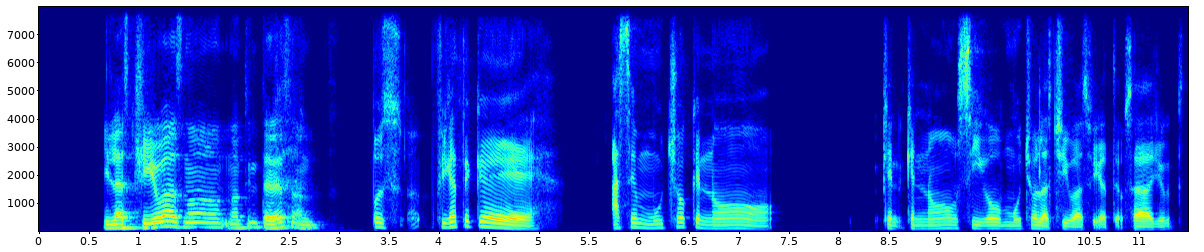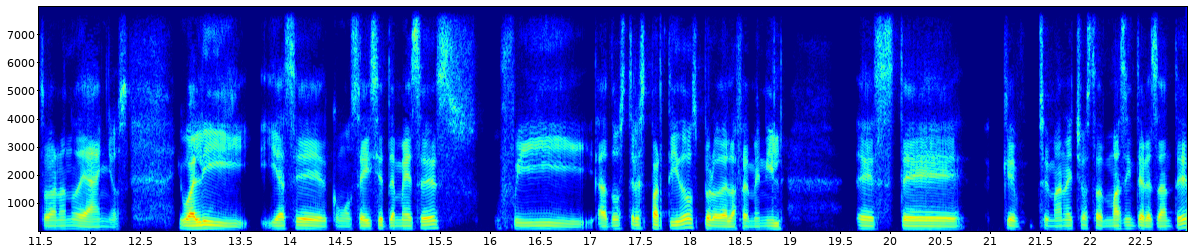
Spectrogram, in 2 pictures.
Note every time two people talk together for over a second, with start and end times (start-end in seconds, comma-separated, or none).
none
